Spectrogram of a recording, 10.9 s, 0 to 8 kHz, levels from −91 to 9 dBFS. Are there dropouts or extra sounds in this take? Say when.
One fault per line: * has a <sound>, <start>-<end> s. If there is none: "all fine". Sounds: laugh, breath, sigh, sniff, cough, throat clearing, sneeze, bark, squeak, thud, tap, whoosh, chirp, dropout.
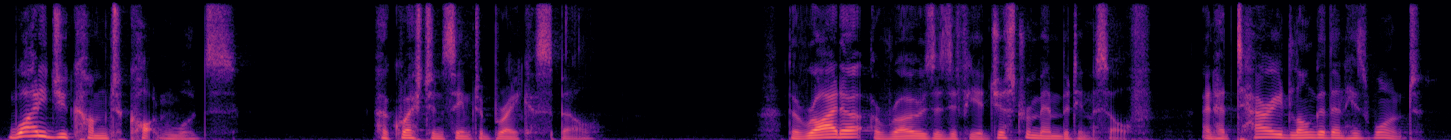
all fine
